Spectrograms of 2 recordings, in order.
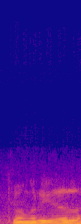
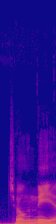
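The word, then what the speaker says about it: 정리: eh, Tongjang Jongril Hamnida. Ya, Tongjang Jongri Hamnita itu apa? Jongni ya, bacanya Jongni bukan Jongri. Jongni.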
